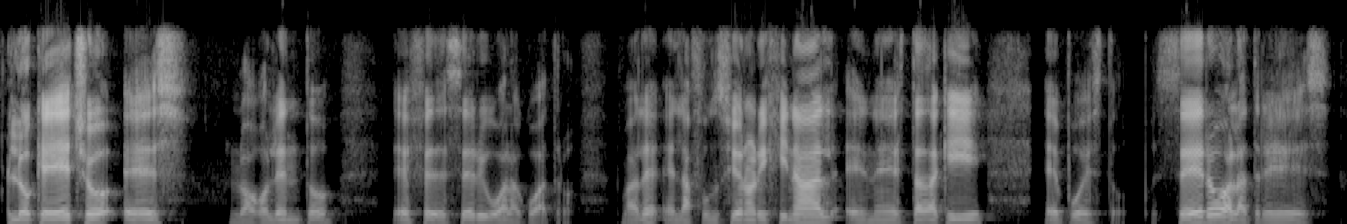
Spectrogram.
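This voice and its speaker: A man's voice: mid-range voice, expressive, unhurried, highs cut off. A man, a math teacher working through student questions in an online class, explaining step by step and checking in often. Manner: patient, explains step by step, keeps checking with "¿vale?".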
